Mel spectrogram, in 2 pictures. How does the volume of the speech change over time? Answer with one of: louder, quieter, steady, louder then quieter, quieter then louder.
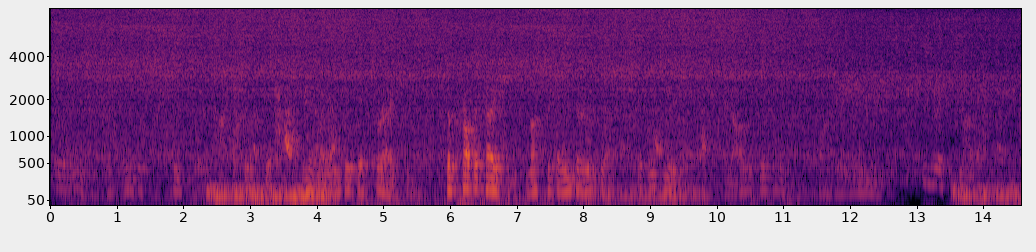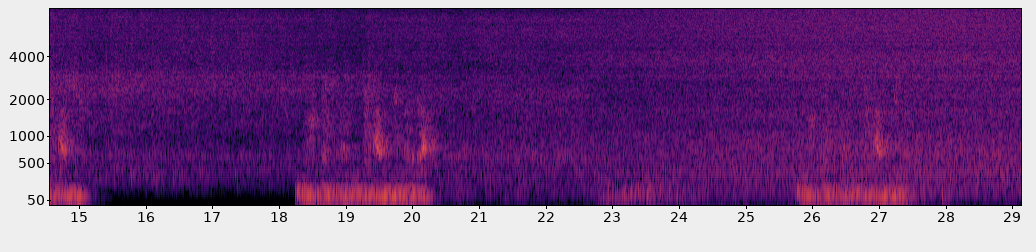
louder then quieter.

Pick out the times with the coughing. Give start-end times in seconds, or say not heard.
not heard.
